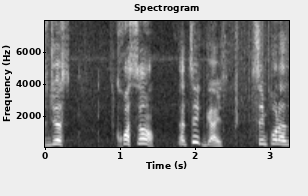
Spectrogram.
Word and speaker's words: croissant: Oh, and for the American viewers, it's not pronounced croissant, like if it's something dangerous and scary. It's just croissant.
